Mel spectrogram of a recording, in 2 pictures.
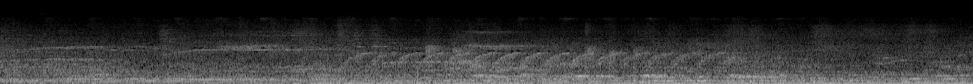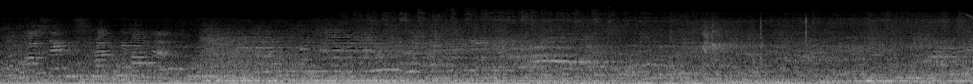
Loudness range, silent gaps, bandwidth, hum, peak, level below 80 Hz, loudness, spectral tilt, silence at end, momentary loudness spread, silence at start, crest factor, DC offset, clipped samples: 3 LU; none; 15 kHz; none; -14 dBFS; -32 dBFS; -29 LUFS; -6.5 dB/octave; 0 s; 4 LU; 0 s; 14 dB; under 0.1%; under 0.1%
